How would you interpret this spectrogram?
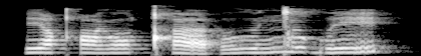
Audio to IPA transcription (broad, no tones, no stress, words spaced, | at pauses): eːqʰɑɣɔ ǃʰa | oɣɵ ŋ͡ǀɵːɡʷeː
